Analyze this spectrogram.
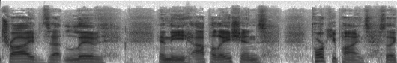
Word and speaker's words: Appalachia: the bark there the appalachia or i think as they pronounce it in the states appalachia i think we use uh the french pronunciation here in canada but these are the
